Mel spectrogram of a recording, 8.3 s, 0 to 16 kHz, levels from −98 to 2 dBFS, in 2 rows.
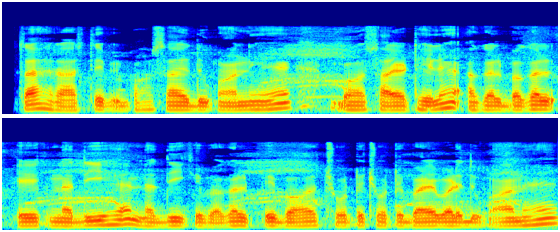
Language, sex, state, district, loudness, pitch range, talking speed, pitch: Hindi, male, Rajasthan, Nagaur, -19 LUFS, 90-100 Hz, 135 wpm, 95 Hz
